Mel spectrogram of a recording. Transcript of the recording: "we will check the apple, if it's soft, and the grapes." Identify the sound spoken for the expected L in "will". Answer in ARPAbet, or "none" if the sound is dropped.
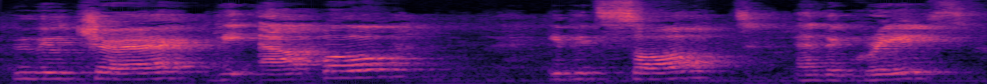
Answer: L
